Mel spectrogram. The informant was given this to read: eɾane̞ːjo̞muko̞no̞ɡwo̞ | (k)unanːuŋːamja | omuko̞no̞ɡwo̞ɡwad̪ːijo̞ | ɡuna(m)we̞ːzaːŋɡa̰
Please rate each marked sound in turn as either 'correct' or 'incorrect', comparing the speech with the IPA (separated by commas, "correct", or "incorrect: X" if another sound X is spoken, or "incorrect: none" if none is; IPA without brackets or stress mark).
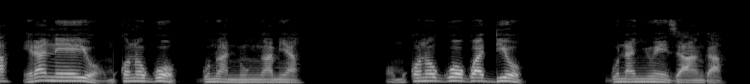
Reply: incorrect: ɡ, incorrect: ɲ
